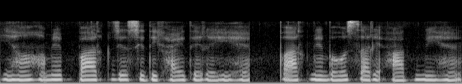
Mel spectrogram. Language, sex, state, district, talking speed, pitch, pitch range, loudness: Hindi, female, Jharkhand, Deoghar, 180 wpm, 210 Hz, 200-215 Hz, -18 LUFS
